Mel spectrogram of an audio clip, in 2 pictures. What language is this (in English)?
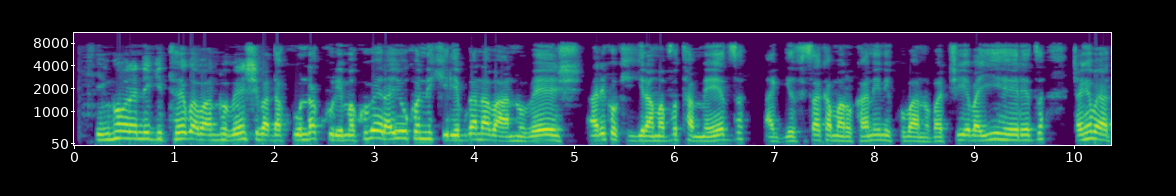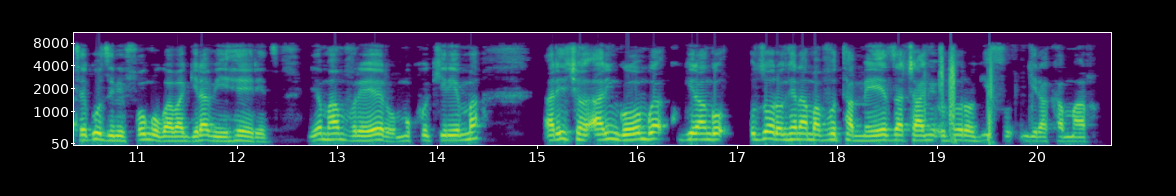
Rundi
